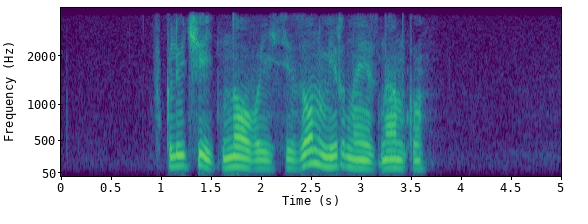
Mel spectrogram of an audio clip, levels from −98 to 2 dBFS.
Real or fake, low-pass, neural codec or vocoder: real; 3.6 kHz; none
